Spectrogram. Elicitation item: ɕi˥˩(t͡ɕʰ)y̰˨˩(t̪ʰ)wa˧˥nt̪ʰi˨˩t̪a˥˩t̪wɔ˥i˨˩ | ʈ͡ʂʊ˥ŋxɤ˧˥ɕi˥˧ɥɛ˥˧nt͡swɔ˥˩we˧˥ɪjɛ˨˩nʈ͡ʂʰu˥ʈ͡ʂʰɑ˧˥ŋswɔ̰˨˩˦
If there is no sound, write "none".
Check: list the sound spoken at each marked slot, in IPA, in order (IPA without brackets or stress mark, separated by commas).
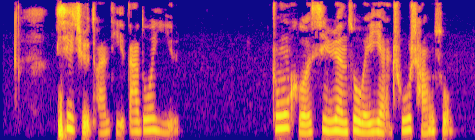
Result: t͡ɕʰ, t̪ʰ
